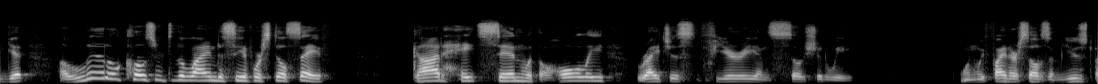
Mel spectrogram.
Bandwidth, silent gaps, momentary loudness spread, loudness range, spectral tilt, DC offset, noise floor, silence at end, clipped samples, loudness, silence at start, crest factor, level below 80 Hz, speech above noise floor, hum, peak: 8.4 kHz; none; 13 LU; 7 LU; -3.5 dB/octave; under 0.1%; -84 dBFS; 0 s; under 0.1%; -20 LUFS; 0 s; 18 dB; -88 dBFS; 64 dB; none; -2 dBFS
